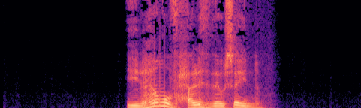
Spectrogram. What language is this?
Kabyle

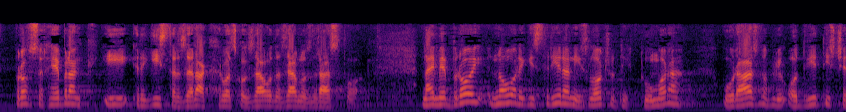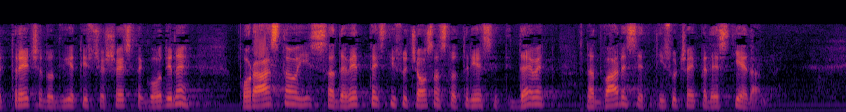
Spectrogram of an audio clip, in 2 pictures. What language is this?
Croatian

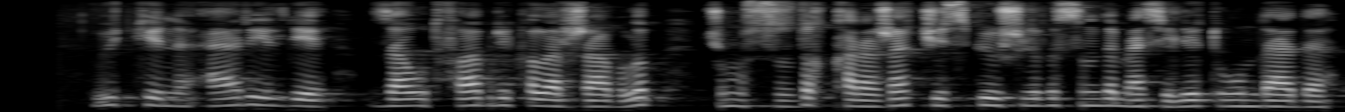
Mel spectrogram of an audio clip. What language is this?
Kazakh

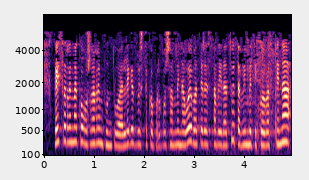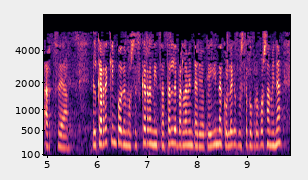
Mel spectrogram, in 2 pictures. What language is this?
Basque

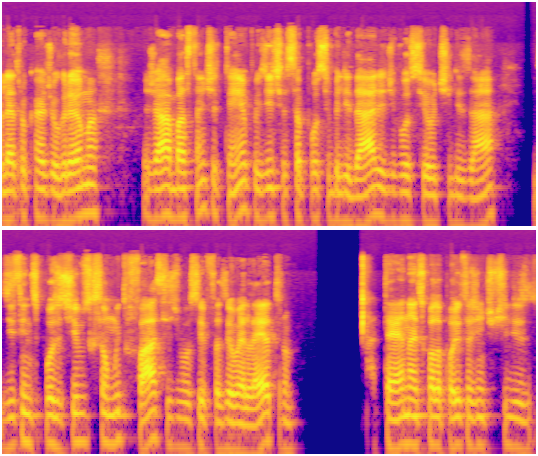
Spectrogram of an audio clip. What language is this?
Portuguese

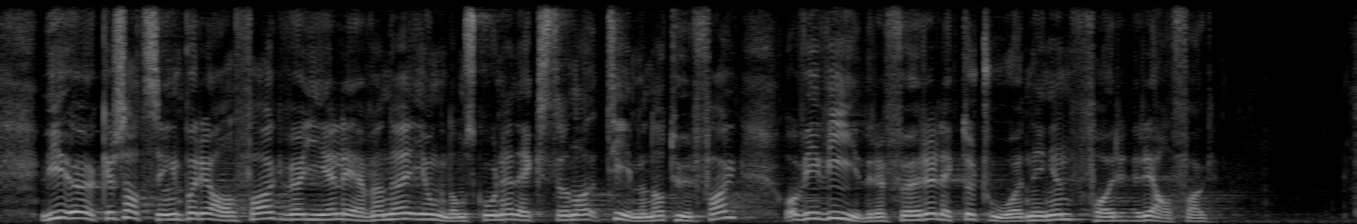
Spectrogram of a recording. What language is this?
Norwegian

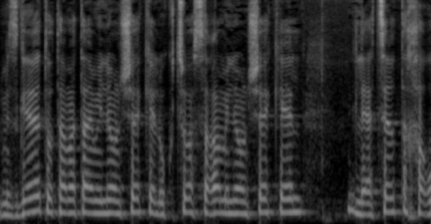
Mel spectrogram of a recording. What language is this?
Hebrew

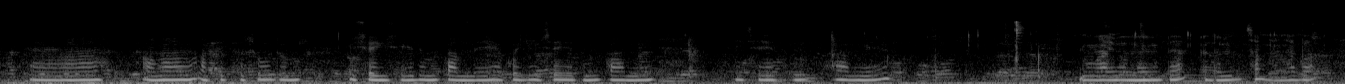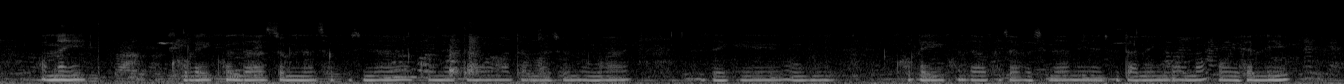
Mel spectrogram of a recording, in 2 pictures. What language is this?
Manipuri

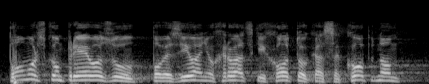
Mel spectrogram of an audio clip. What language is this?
Croatian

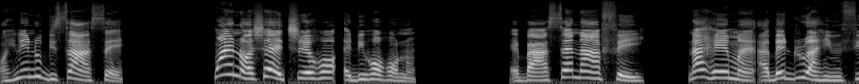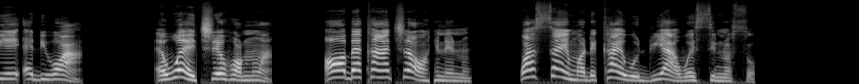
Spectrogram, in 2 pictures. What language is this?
Akan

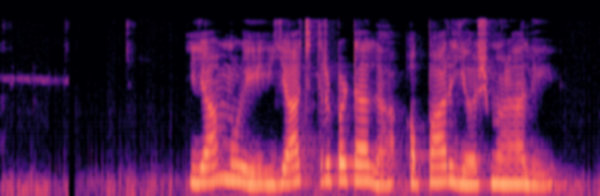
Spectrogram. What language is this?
Marathi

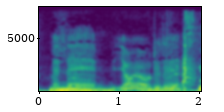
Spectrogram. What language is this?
Danish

